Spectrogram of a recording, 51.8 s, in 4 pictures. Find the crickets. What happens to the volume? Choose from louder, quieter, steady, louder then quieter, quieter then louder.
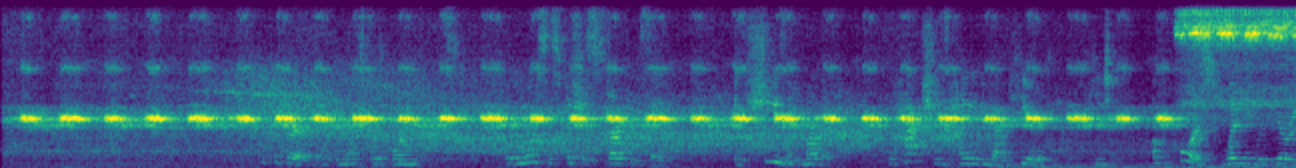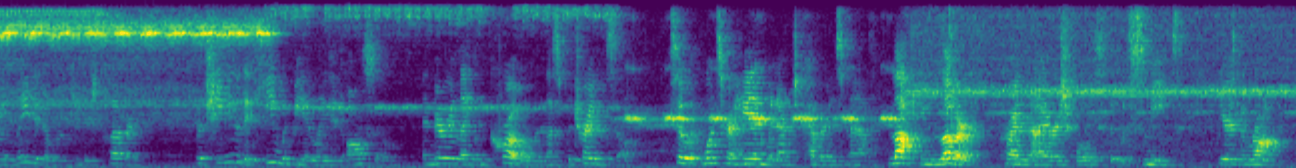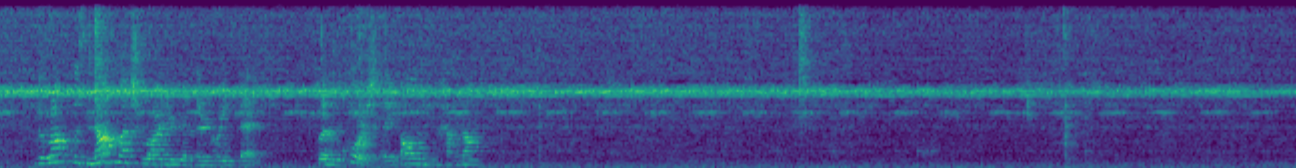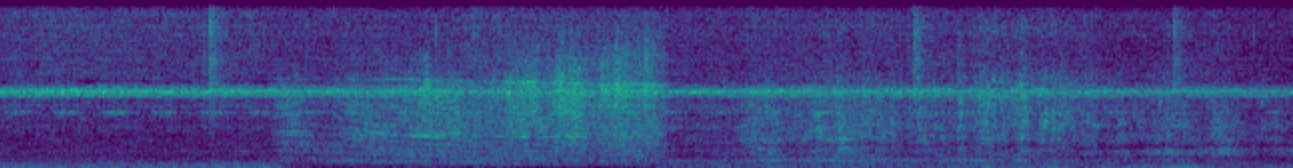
quieter.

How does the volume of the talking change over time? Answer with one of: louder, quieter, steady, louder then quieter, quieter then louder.
louder then quieter.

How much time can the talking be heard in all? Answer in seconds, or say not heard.
28 s.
